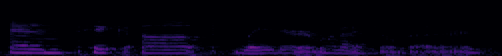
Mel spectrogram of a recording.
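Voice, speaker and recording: A woman's voice: on the high side, little pitch movement, normal speed, gravelly, a little hiss or hum. Congested young woman chatting in her studio. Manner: chatty, self-deprecating, apologetic. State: congested with a cold. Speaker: artist vlogger. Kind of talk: casual chat to camera. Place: home art studio. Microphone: phone as microphone.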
